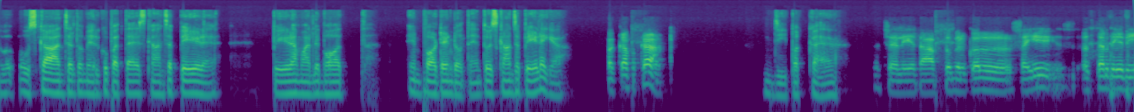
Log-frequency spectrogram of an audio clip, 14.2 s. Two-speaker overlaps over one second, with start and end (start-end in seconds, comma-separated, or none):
none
